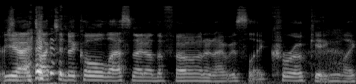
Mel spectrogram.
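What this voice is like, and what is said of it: Low, husky voice with a cold. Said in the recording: “I have a little bit of a cold, so I've got some Demi Moore voice going on”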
